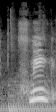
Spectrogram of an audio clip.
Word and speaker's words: Snyk: will instrument an application we'll sneak data out and we'll help that secure it but we'll spell it with a y like the cool kids do yeah and then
